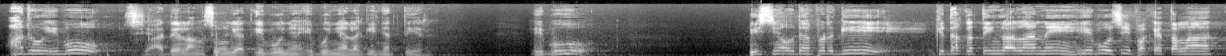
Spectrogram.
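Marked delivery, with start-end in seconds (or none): 0.1-1.0 put-on high whiny kid voice; a little boy complaining to mum; child's voice. Little boy whining to his mother about the missed bus, high child voice. 5.3-12.2 put-on high, whiny little boy; child's voice. Boy whines to his mother they missed the bus, high child voice.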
